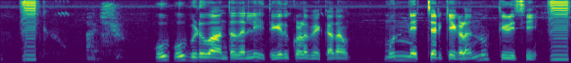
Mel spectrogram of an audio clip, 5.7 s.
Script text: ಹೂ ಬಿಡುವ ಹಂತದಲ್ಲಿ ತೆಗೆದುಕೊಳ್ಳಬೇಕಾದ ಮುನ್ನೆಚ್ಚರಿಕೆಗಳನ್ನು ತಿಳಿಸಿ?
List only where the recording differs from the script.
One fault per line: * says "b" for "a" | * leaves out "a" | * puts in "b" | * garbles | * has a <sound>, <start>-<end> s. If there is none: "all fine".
* has a sneeze, 0.8-1.3 s
* puts in "ಹೂ"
